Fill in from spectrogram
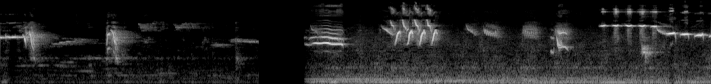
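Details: Night song of a forktail, played as a lure to set other birds calling: scattered short high notes, then a dense run of shrill chirps and sliding whistles over a steady low hum.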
